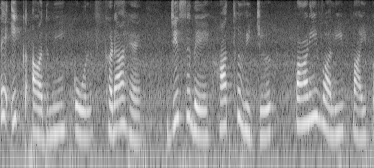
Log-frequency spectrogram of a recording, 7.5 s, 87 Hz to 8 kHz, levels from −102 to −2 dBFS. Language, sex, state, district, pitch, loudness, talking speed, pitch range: Punjabi, female, Punjab, Kapurthala, 240 Hz, -19 LUFS, 110 wpm, 215-285 Hz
